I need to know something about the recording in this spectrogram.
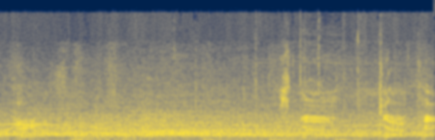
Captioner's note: audience roars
